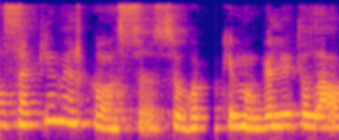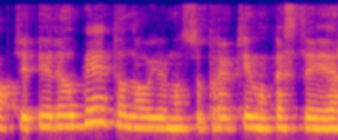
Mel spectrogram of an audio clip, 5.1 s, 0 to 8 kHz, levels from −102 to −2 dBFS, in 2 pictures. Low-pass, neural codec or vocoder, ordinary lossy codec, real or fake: 7.2 kHz; codec, 16 kHz in and 24 kHz out, 1.1 kbps, FireRedTTS-2 codec; Opus, 64 kbps; fake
